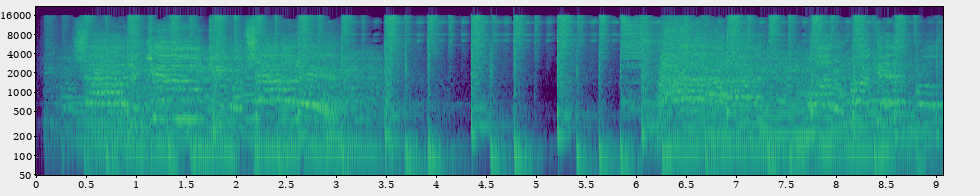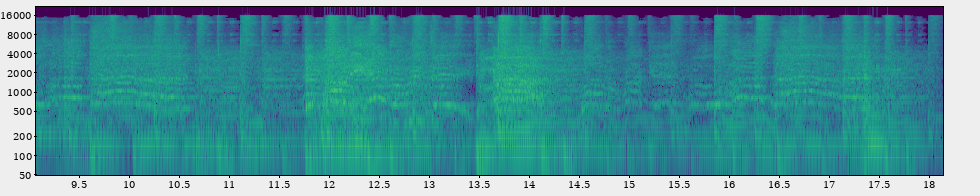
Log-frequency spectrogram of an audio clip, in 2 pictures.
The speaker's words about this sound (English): Then comes the backing vocals with "You Keep on Shouting" two times, and then comes the awesome chorus of the song title.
